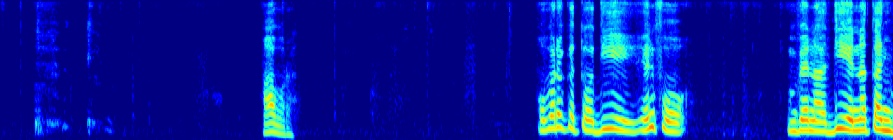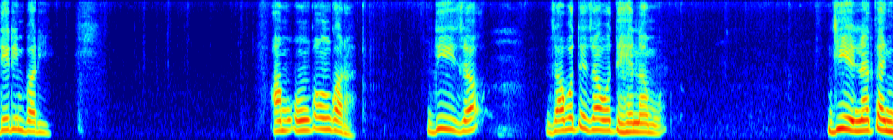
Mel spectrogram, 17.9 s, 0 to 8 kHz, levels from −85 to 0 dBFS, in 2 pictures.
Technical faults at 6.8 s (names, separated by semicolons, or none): automatic gain rising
